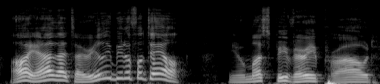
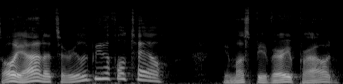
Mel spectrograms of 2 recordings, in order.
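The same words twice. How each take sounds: First: Much higher, loud bird voice; chirpy crow. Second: A hint of a patient bear humouring a show-off; easygoing bear. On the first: Acted. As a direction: chirp a polite compliment. Crow answers the beaver. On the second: Bear politely answers the beaver.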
